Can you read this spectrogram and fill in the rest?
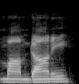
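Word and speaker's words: Mamdani: with ma'am Danny and mom Donnie. Mom Donnie mom Donnie that's how you say his name.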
